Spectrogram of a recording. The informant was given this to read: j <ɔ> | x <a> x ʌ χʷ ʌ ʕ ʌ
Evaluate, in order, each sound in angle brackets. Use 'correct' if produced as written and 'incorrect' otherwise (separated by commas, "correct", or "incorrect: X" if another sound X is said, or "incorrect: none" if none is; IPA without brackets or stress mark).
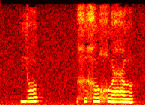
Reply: incorrect: ʌ, incorrect: ə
